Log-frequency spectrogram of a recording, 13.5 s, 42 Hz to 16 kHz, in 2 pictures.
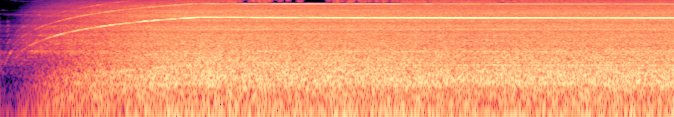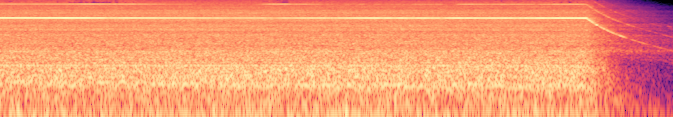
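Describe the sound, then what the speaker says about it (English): A cordless turbo car dryer blower, a 134 mph high-speed Type-C charging unit, spins up in turbo mode to a loud, steady rushing roar with a piercing whine, holds there for about eleven seconds, then winds down and stops. "you have turbo mode, which you're going to press and hold this start button for 2 seconds"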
